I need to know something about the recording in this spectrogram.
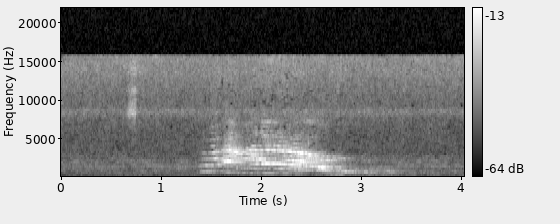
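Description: A cat meowing once, a long drawn-out call of about two seconds that slides down in pitch, starting about a second and a half in.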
